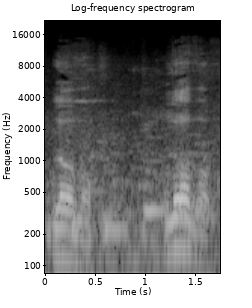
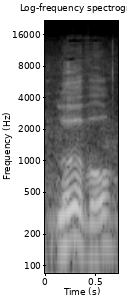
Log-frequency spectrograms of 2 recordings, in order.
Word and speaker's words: Louisville: You guys get that right too. You heard it from Shake Anderson. Don't say it's not Louisville. Not Louisville. No, that's what white It's people Louisville. say. It's Louisville. yeah. We don't- Yeah, that's pretty much. If you're a right. white guy, you probably say Louisville. Well, stop that crap.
